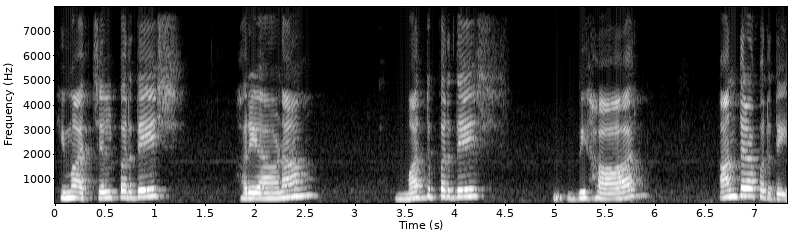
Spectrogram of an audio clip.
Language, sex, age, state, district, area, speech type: Punjabi, female, 45-60, Punjab, Mohali, urban, spontaneous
